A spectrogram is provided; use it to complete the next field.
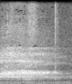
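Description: A steady, airy breath drawn in through the nose, fairly soft, a continuous hiss lasting about a second and a half with no talking.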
